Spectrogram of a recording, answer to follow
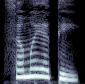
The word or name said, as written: ಸೌಮ್ಯತೆ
